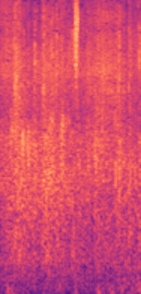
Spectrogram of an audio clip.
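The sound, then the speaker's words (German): A church audience applauds the worship team, many hands clapping in a dense, steady wash of sound that holds at an even level throughout, with no voices rising above it. “Gebt denen mal einen vollen Applaus, habt ihr toll gemacht.”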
